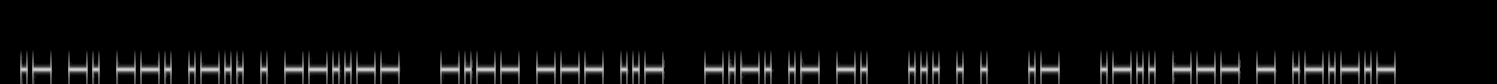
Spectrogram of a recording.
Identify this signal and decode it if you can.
Morse code, heard as a keyed tone, about 20 wpm, 700 Hz. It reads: ANGLE, YOU CAN SEE A LOT.
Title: Sentences from Top 1500 Words 20wpm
